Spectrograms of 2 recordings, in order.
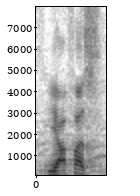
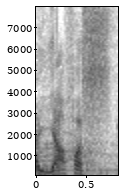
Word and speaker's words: याफिस: याफस। Pronunciation दुरुस्त होना चाहिए। याफस। आपने कहा याफस, जबकि सही जवाब है याफिस।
